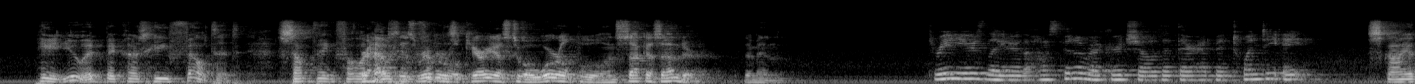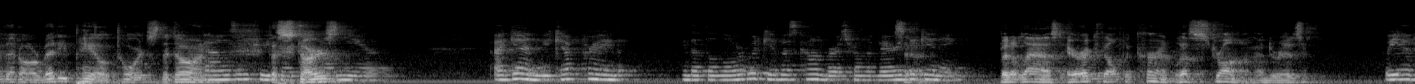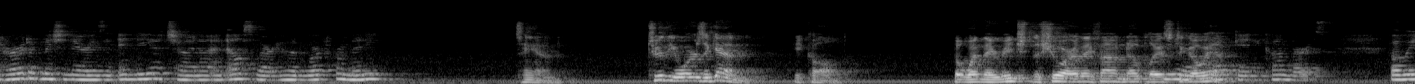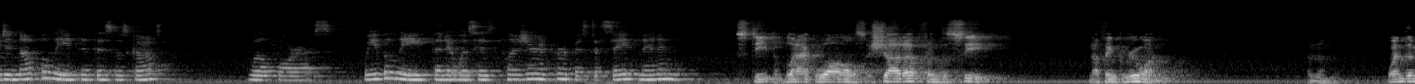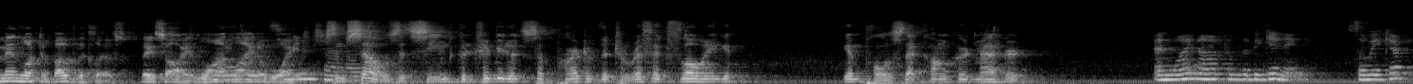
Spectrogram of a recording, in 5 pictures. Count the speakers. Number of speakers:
three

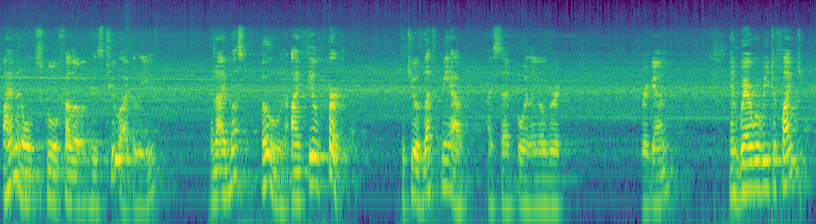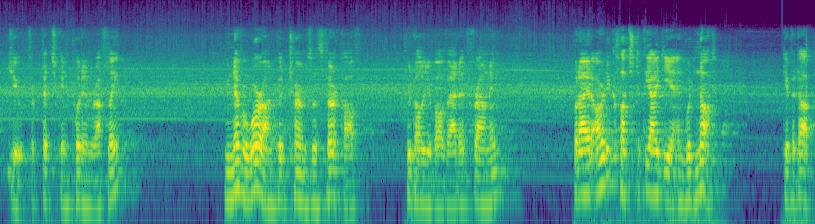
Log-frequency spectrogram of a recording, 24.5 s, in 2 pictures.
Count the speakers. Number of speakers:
one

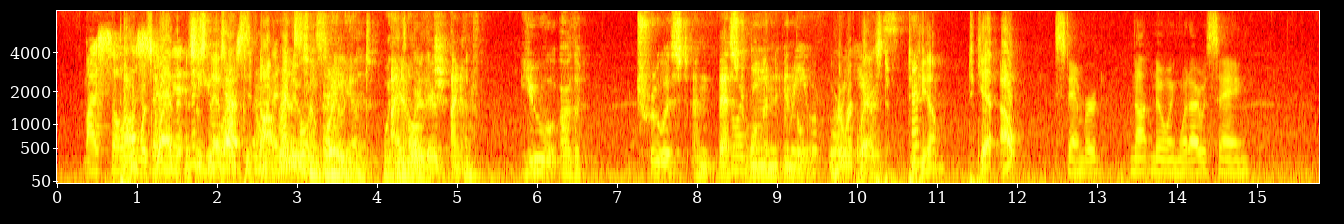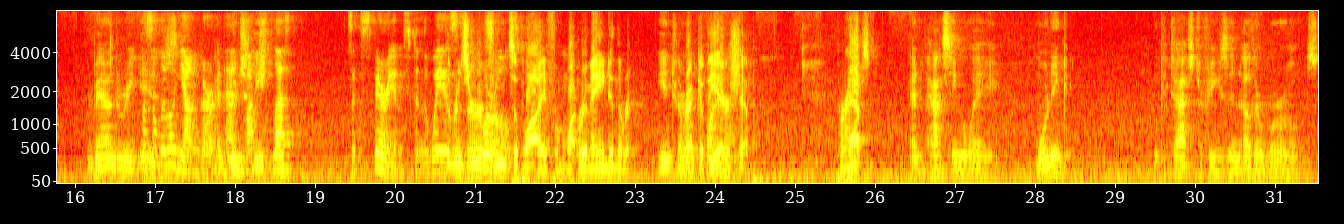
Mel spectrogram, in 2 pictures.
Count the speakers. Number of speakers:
seven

